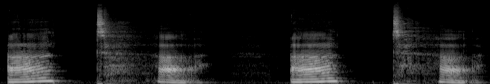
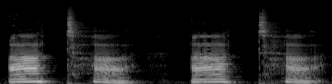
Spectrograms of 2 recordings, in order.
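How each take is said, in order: First: It is said slowly, with a silence before the burst. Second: It is said at a normal, quick pace.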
